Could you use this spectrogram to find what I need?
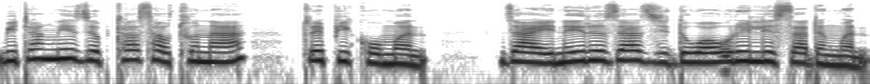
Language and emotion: Bodo, neutral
